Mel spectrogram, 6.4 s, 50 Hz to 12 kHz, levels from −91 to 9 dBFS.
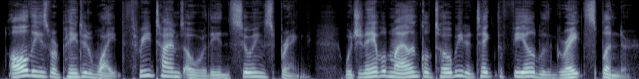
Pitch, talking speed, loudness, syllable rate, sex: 150 Hz, 215 wpm, -19 LUFS, 6.0 syllables/s, male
